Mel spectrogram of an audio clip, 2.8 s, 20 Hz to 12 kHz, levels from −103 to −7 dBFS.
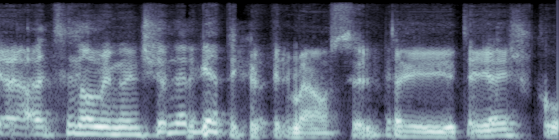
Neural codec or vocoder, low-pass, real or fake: codec, 24 kHz, 1.5 kbps, HILCodec; 10.8 kHz; fake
